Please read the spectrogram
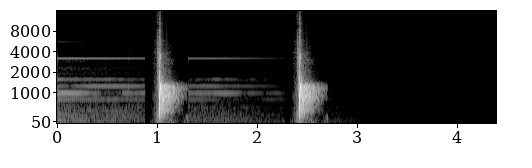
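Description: Two short cartoon pop sound effects from an animated share/subscribe button, about a second and a half apart, each leaving a brief faint ringing tone.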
